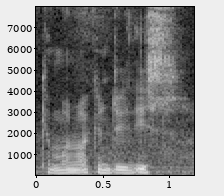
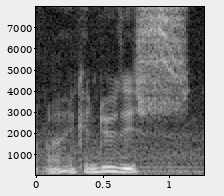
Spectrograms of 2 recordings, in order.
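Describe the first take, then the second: First: Said in the usual way. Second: Slower, each word set down firmly; slow self-encouragement. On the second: Real, not acted. Crafting alone, urging herself on, slow and firm. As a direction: talk yourself through it, slowly.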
